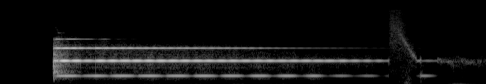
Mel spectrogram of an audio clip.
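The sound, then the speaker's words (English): A meditation bell is struck once to set the tone for a meditation session and rings out clearly with a long, shimmering, gently pulsing tone that fades slowly before ending in a brief scrape near the end. No one speaks. “And it's up to you to, you know, if you want to take a formal posture, I'm going to ring the bell because I always, you know, that there's some love in the sound of the bell for meditators to sort of set the tone.”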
